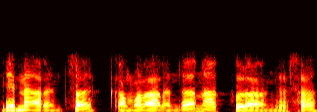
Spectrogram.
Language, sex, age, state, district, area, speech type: Tamil, male, 18-30, Tamil Nadu, Pudukkottai, rural, conversation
